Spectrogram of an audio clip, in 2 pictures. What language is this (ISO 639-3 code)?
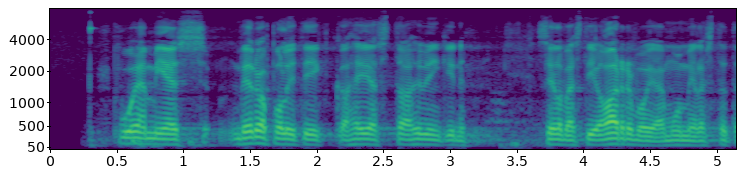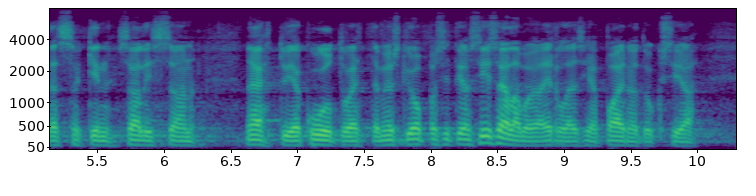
fin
